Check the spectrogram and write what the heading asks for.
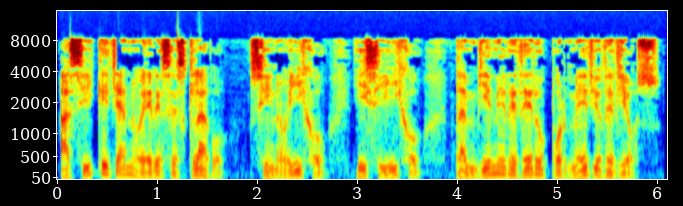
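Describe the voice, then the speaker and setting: A man reading scripture from a script as a Bible narrator, in a solemn, booming biblical narration manner with a husky voice. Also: lively intonation, measured pace, a little mellow, no room sound.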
